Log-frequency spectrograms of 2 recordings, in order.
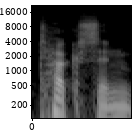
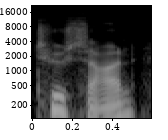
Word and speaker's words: Tucson: It looks like Tuxen, but it's pronounced Tucson.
